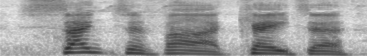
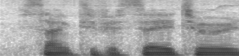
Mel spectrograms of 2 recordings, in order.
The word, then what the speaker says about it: sanctificetur: You're saying it wrong. Listen. It goes like this. Pater Noster, qui es in celis, sanctificetur nomen tuum.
